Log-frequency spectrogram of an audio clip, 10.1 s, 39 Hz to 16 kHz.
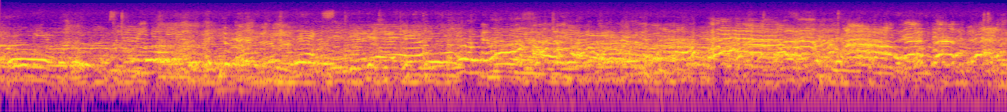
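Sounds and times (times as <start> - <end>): crowd party chatter: 0.0 - 10.0.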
